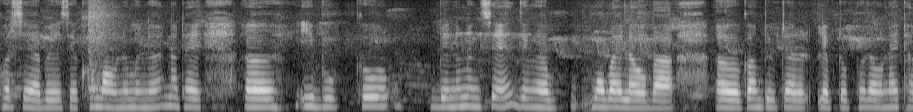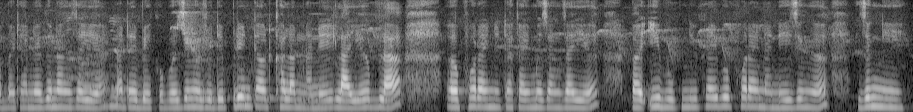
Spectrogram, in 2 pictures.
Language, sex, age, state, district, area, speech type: Bodo, female, 18-30, Assam, Udalguri, rural, spontaneous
